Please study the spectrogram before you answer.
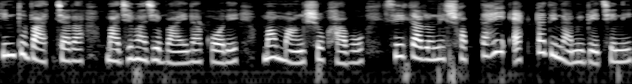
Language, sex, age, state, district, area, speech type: Bengali, female, 45-60, West Bengal, Purba Medinipur, rural, spontaneous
